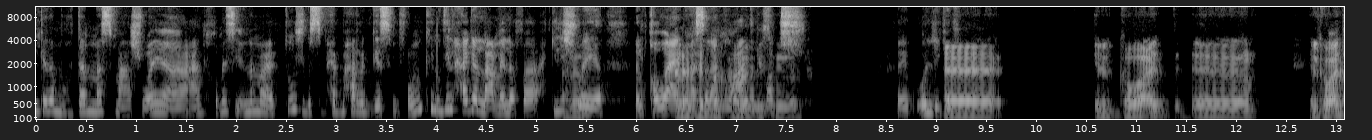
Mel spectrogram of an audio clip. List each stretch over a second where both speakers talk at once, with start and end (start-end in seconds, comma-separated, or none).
6.4-7.7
